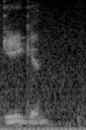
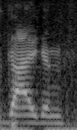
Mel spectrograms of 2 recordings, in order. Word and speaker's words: Gigan: so it's so goofy was it pronounced gigan i've always pronounced it gigan that yeah it's geigen but you know what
